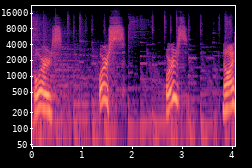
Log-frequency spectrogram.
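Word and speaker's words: orz: There's no set way to pronounce it. People may pronounce it orts, ors, or ors. I pronounced it ors.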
